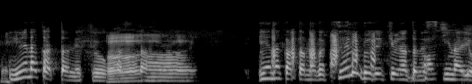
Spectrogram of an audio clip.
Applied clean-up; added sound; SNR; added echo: neural mask model Resemble Enhance denoiser.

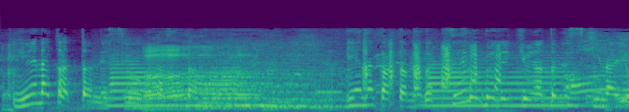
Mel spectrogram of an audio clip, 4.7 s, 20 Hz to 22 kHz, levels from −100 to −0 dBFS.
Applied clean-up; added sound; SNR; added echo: none; Trumpet; 5 dB; none.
